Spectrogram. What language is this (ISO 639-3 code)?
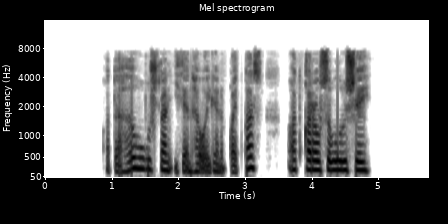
bak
